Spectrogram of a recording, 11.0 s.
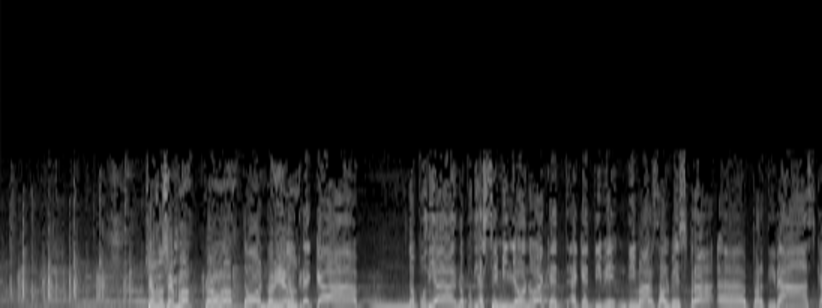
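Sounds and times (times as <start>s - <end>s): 
crowd ovation for the captain: 0.0s - 4.0s
speech: 2.0s - 10.9s.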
